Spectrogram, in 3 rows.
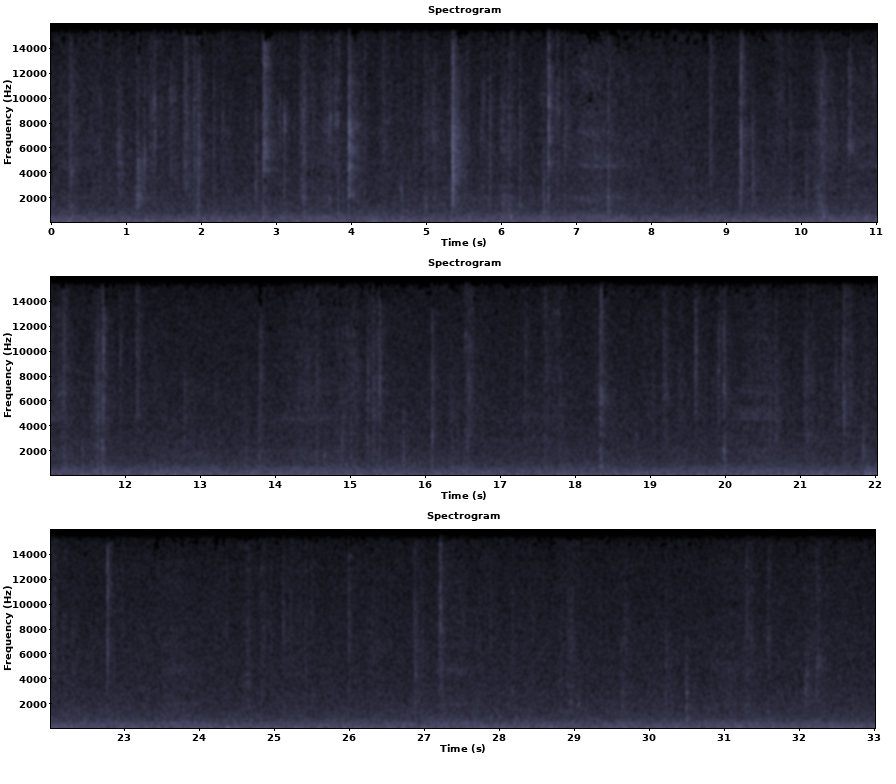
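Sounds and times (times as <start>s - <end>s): steady hiss: 0.0s - 33.0s
paper crinkling while folded: 0.1s - 7.6s, 8.3s - 12.9s, 13.7s - 22.9s, 24.2s - 32.4s.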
